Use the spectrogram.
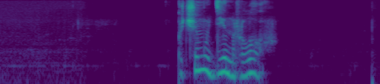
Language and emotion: Russian, neutral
